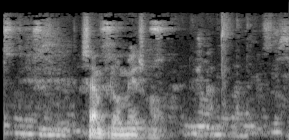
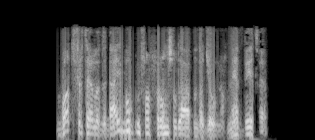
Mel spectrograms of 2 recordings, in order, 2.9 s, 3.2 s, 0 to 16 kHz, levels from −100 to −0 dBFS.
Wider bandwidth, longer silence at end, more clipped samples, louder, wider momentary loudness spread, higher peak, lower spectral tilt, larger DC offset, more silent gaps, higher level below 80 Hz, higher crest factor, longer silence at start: first, 11.5 kHz vs 8 kHz; second, 0 s vs 0.5 s; neither; second, -23 LUFS vs -19 LUFS; first, 13 LU vs 6 LU; about the same, -4 dBFS vs -4 dBFS; second, -4 dB/octave vs -5.5 dB/octave; neither; neither; about the same, -42 dBFS vs -44 dBFS; about the same, 20 dB vs 16 dB; second, 0.05 s vs 0.55 s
